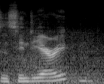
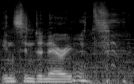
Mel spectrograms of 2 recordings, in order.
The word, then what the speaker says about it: incendiary: I was I was just thinking about when whenever Nathan Phillips tries to pronounce incendiary, he always says like incendinary.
